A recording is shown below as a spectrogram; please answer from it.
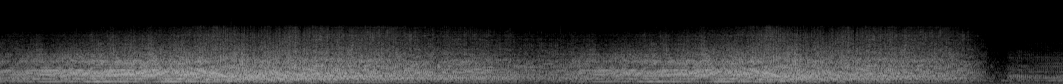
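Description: Racing motorcycle engine running hard at high revs. It swells as the bike approaches, eases briefly about five seconds in, then rises again before cutting off suddenly near the end.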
